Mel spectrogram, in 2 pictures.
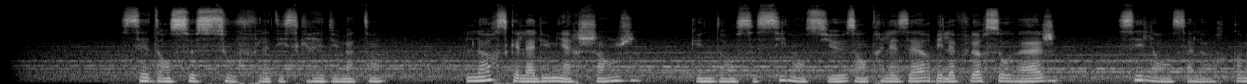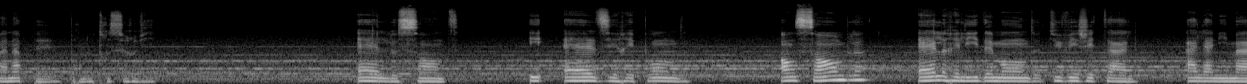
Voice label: Commercial Abeilles avec son FR, voice over voix off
